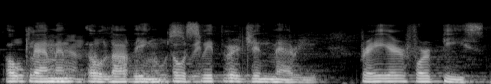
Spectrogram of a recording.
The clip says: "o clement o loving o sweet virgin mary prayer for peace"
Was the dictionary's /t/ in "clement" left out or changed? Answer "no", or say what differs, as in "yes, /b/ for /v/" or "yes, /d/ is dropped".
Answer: no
